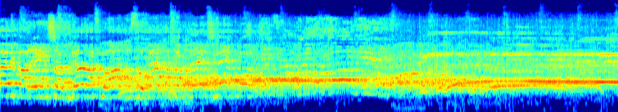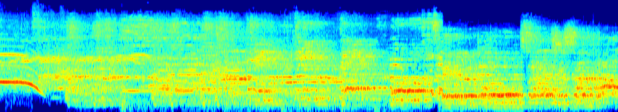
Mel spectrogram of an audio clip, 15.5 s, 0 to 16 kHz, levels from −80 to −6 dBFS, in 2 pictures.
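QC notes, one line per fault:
13.25–15.46 s, wrong sample rate: sound slows to two-thirds speed and drops 7 semitones at once, fitting 48 kHz audio played at 32 kHz; pitch-shifting keeps timing.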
